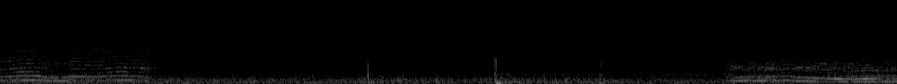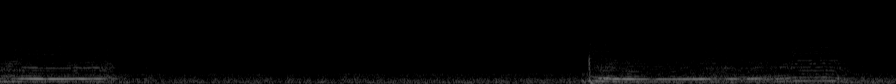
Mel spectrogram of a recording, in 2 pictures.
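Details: English Bulldog asleep, snoring as it rolls; drawn-out harmonic snores of two to three seconds with a wavering hum, separated by quiet breathing gaps of several seconds, plus a faint click.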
